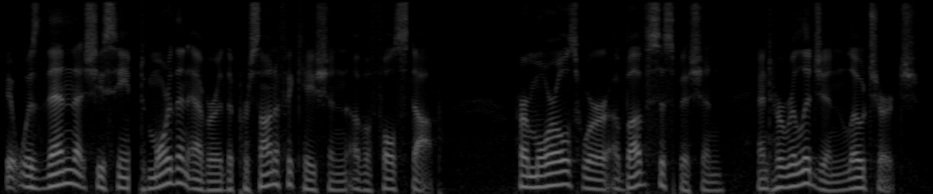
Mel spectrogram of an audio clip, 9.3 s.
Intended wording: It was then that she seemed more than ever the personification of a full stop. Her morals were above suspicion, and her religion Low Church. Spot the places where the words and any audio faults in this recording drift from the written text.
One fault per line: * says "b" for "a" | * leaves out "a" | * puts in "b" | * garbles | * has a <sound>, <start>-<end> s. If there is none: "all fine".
* has a dropout, 1.3-1.4 s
